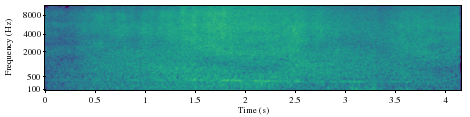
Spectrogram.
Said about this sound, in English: Cars slowing to 30 miles an hour as they enter the little village of Perrois-les-Gombrés, north of Paris. A speed camera surveys each one with a glassy eye, ready to photograph offenders in a flash of white light.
